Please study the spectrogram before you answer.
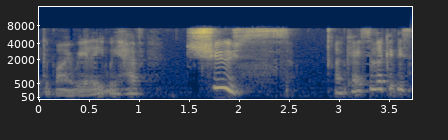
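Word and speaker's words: Tschüss: the ooh sound from the u with the uml so all together it is choose and there's a longer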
